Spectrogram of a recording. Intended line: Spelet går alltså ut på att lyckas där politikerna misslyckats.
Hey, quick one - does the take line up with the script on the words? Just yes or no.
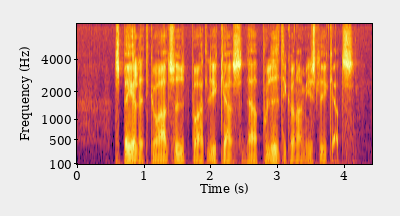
yes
